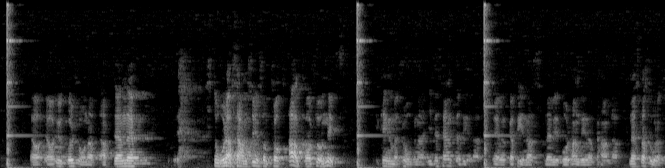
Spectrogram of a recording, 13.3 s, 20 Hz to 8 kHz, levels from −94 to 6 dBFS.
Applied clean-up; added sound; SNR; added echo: classical method WPE with log-MMSE.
